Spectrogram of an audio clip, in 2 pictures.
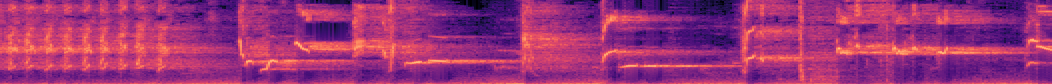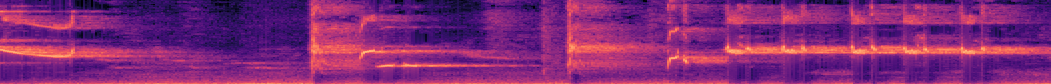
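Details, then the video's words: Oriental magpie-robin delivering a full song of varied phrases used to prompt sluggish magpie-robins to sing: strings of sharp clicks and whistles, gliding downward slurs, and a closing run of quick high repeated notes. "Suara masteran burung Kacer || pancingan KACER full isian"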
